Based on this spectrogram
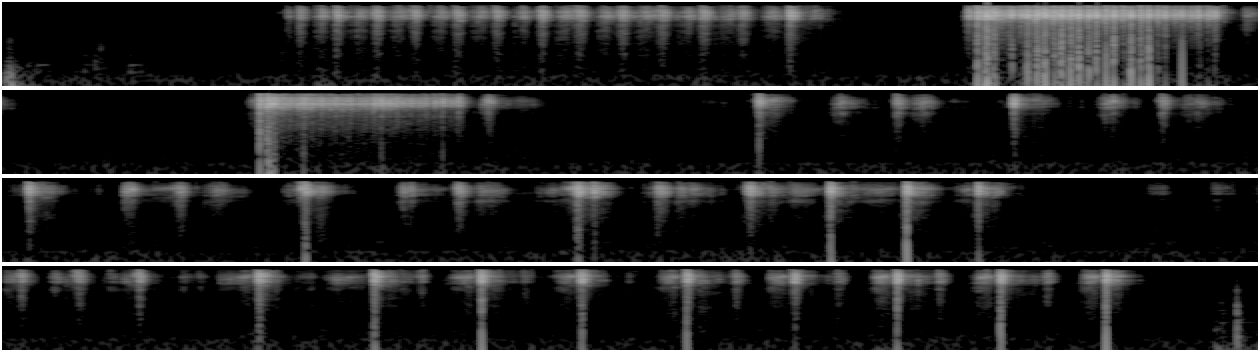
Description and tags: Maracas - Multiple Variants
A few variants of maracas being shaken.
If this sounds is helpful, lmk in the comments :)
